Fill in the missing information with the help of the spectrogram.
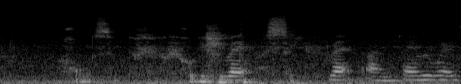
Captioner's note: speaking in Cantonese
